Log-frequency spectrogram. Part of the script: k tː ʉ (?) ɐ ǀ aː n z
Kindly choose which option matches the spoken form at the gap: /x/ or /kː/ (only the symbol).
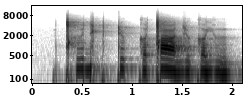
kː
